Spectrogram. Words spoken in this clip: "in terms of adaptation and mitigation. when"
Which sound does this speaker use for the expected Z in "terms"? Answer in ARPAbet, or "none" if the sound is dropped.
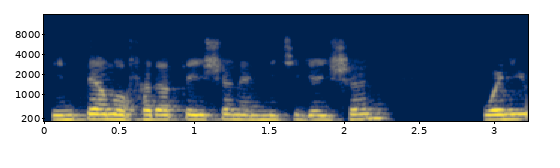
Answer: none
